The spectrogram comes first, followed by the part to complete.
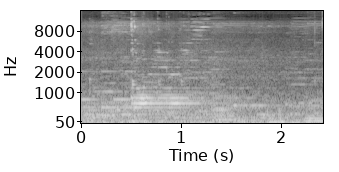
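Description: Slot machine game audio: steady jingly music with clinking chimes as a win tallies up on tumbling reels, a bright chime standing out about half a second in.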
